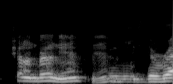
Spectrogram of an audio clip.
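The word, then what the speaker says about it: Schoenbrun: And the subject of that news is Jane Schonebrun, I imagine is how it's pronounced, Schonebrun. Schonebrun, yeah, yeah.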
